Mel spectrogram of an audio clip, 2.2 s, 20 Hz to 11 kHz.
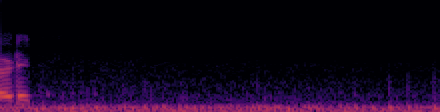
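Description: Low, steady rumble of a Falcon 9 first stage's nine Merlin engines firing during ascent.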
